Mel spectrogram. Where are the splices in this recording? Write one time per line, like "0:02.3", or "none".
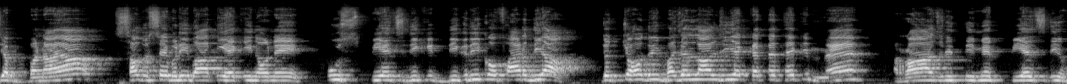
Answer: none

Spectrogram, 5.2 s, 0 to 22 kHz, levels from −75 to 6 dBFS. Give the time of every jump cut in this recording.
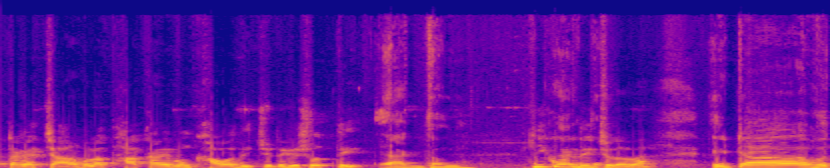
none

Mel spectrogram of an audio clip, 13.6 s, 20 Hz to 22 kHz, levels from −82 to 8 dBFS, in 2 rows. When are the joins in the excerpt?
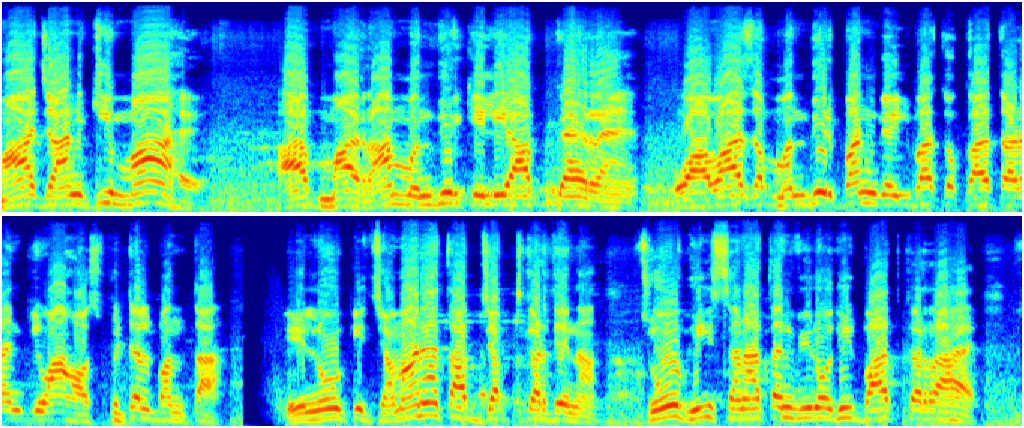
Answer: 0:08.5

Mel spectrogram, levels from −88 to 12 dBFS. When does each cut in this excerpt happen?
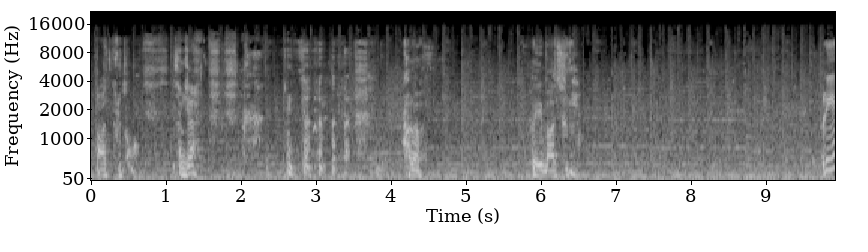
0:03.6
0:07.5

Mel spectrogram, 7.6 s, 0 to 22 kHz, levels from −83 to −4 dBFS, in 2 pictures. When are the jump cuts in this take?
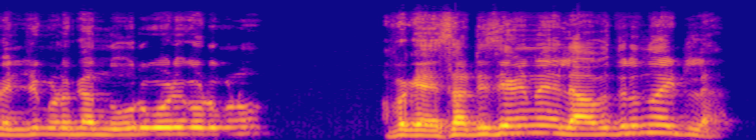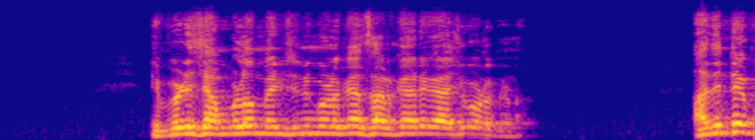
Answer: none

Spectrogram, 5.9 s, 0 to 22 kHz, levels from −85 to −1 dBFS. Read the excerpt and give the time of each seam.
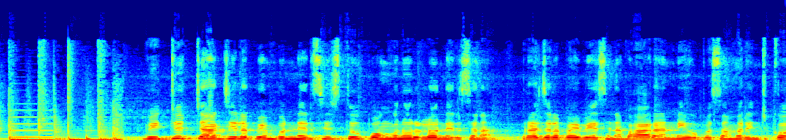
none

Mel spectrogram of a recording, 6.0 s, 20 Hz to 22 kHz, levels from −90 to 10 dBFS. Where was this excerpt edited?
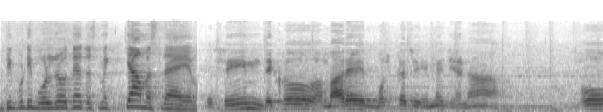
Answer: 0:02.0

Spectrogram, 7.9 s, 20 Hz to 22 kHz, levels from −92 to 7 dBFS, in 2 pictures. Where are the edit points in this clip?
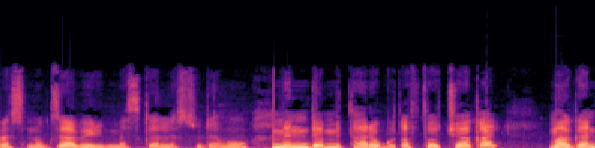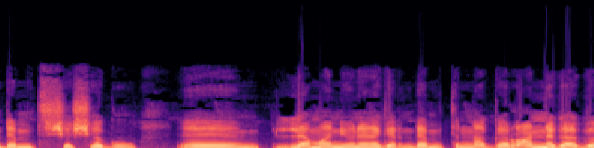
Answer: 0:01.8

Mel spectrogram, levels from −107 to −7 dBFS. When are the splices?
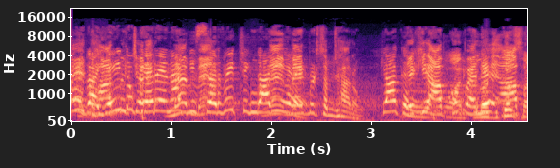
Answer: none

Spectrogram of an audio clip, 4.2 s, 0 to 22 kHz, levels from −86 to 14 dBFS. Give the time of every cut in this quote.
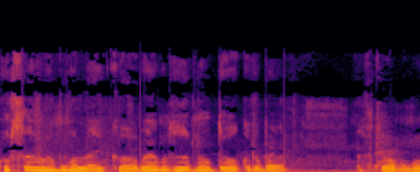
0:01.4
0:02.8

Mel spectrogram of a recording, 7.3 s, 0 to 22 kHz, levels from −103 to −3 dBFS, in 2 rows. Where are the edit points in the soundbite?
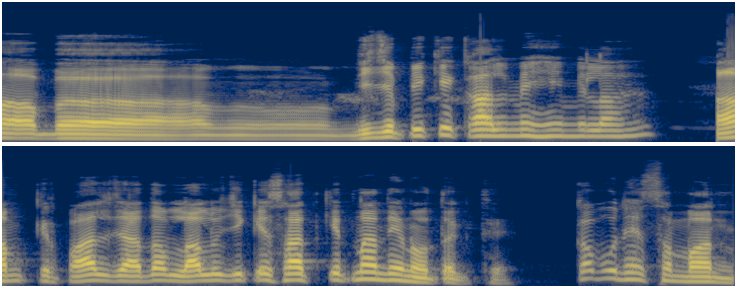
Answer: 0:03.6

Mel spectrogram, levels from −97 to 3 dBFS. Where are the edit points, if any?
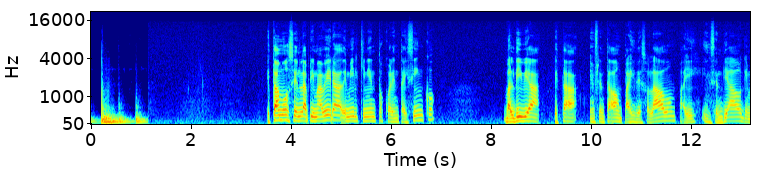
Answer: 0:01.1

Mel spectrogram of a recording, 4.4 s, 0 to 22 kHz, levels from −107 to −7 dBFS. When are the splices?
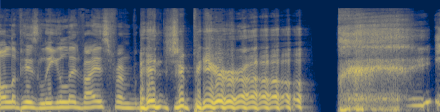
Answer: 0:01.4

